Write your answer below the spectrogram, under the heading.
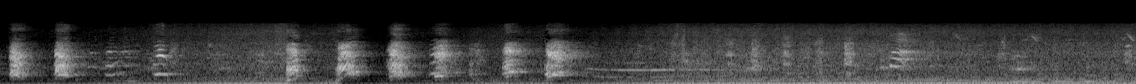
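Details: Wilbur the dog, thrilled at another dog going by on 30 Oct 2008, fires off a run of about eight punchy barks over six seconds, then falls quiet as low murmuring and background noise take over.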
